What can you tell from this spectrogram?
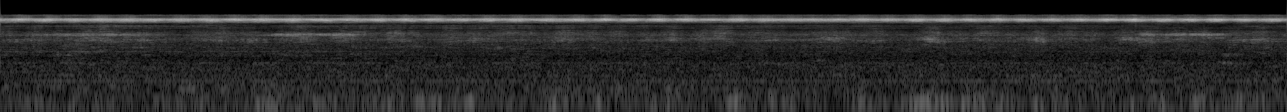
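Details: Crickets at night, giving a continuous piercing trill, with short bursts of lower chirping that return every few seconds.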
